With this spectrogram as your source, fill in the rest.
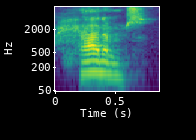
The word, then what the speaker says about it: Hannams: It's spelled H-A-N, like hams. It's spelled like but it's pronounced Hannams.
